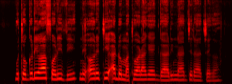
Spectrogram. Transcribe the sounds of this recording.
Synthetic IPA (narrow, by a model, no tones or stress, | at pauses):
motoɡeɾewafɔɾiðineʔɔɾetiɛʔadomatwaɾaɣɛɡaɾinad͡ʑeɾad͡ʑɛɣa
